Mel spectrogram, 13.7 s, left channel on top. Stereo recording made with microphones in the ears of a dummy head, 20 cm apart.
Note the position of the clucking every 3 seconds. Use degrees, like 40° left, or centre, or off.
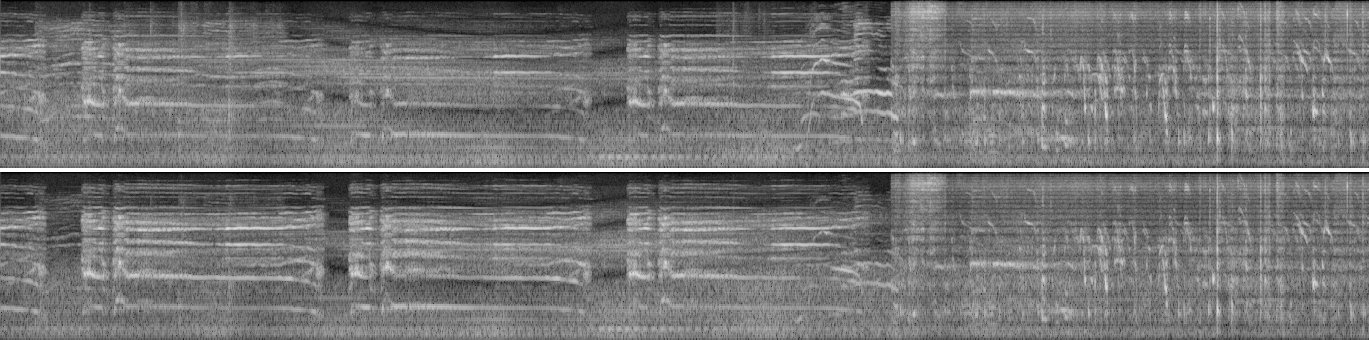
30° right, 60° right, 10° right, 10° left, 10° left.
